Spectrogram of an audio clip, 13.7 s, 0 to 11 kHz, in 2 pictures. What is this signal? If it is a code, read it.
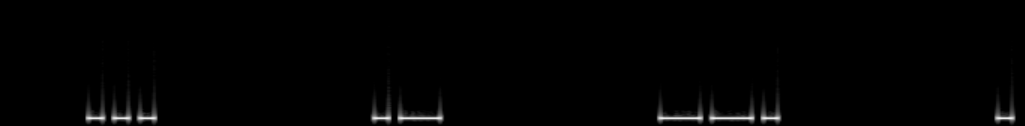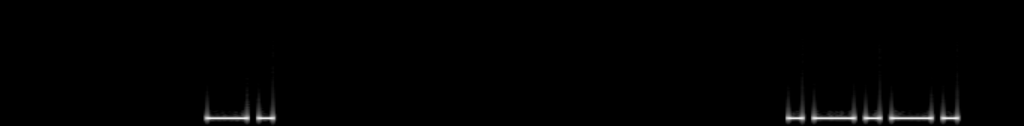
Morse code, heard as a keyed tone, about 14 wpm, spaced as for 5 wpm, 700 Hz. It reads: SAGEN <AR>
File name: Morsekurs / Witze / Witz 03. Oktober 17, Tempo 25 F70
